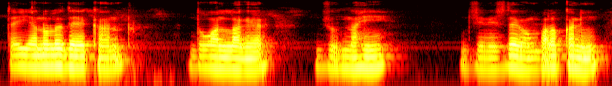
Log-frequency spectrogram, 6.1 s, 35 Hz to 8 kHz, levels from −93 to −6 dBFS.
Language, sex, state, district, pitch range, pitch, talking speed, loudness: Chakma, male, Tripura, Unakoti, 110-120 Hz, 115 Hz, 110 wpm, -19 LUFS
